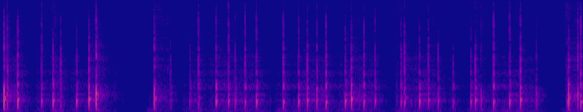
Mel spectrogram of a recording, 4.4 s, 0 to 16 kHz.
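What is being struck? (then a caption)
Paperboard canister with plastic lid. Long fingernails tap and scratch quickly on the top edge and green plastic lid rim of an Orzo Bimbo barley canister, a medium paperboard tube held in the other hand. Rapid bursts of dry, clicky taps with a hollow mid tone around 400 Hz die away almost instantly, broken by brief pauses near one second and just after four seconds.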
